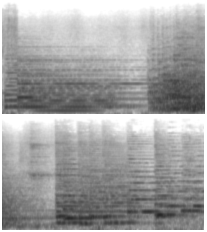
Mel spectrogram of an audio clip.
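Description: Old, weathered upright piano being played: a held chord for about two seconds, a rush of noise without clear notes, then more notes and chords from about four seconds in.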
